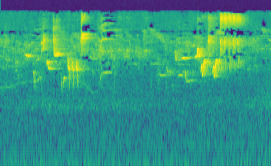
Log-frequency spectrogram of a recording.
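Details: Common nightingale song of varied phrases, with rising and falling whistles, short clicks and several bright buzzy bursts spread through the passage, with soft background hiss.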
